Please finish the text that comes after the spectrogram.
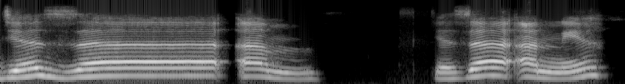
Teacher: Sini ada za-nya mad tabi'i alif bertemu dengan hamzah di dalam satu kalimat. Menjadi mad wajib muttasil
